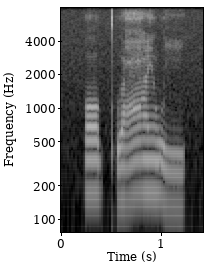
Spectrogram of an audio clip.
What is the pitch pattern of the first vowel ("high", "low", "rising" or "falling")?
high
